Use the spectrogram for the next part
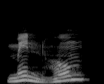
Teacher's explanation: نون ساکن کے بعد دوبارہ سے حروف حلقی کا ہا ہے، اظہار کا قاعدہ کریں گے اور غنہ نہیں کریں گے. میم نون زیر من، ہا میم پیش ہم، من ہم.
